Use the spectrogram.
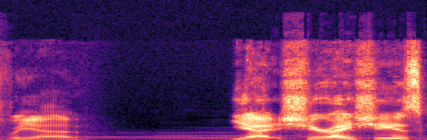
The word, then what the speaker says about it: Shiraishi: Sorry, I'm gonna mispronounce all these names, but yeah, Shiraishi is correct.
